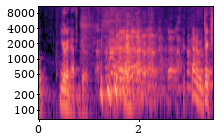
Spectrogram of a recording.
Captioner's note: audience laughing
